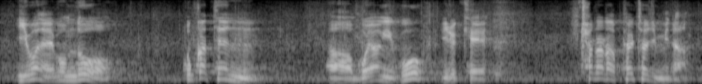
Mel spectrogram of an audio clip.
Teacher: And this intonation here might not look like much, but this is very smooth, almost default Korean intonation. The start of the word will go up a bit and then at the end go back down. And you can really see this sort of thing on like short words like 똑같은 and 이렇게, which go up and then back down.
